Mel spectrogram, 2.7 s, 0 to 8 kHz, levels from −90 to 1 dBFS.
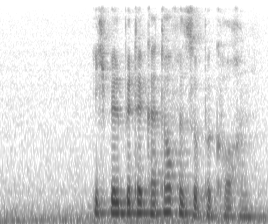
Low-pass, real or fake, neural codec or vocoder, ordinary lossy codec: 7.2 kHz; real; none; none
